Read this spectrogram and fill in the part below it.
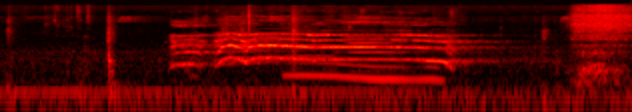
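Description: A goat bleats nearby.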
